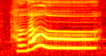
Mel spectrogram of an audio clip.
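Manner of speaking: high, loud friendly hello; sudden bright greeting; cheery greeting. Acted. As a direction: startle the robber with a cheery hello. Uncle greets robber.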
